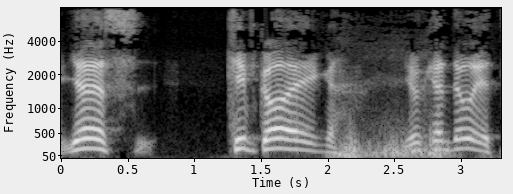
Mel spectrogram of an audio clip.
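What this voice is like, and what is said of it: Imitates a trainer's weird accent. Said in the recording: “He was like, had this weird accent.”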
